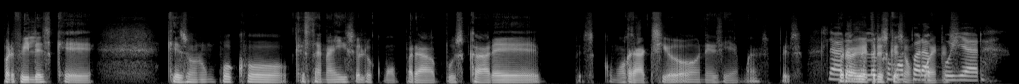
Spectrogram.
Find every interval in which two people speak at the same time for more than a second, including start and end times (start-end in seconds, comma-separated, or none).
8.2-9.7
